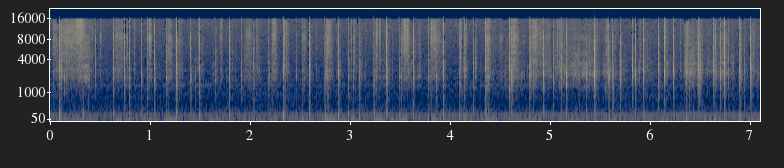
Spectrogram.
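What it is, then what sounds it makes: Cardboard chocolate box, scratched and tapped. Fingertips and short nails rapidly scratch and tap the face of a small, flat Lindt 85% cocoa dark chocolate box made of thin printed cardboard, with the chocolate still inside, while both hands hold it. A dense stream of short, dry clicks and scratchy bright rasps plays over a steady low hum.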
